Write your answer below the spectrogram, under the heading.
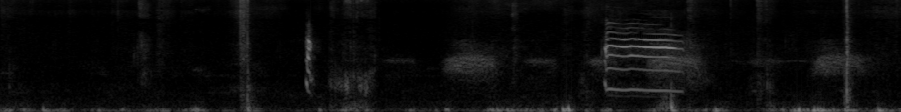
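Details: Black cat Margo out on a roof lets out one drawn-out, slightly wavering meow with a rich harmonic tone, lasting under a second, among scattered clicks, soft distant chirps and light outdoor noise.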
